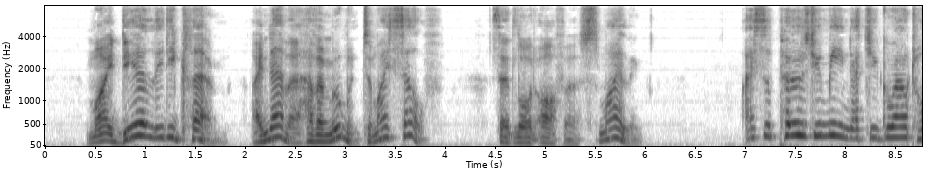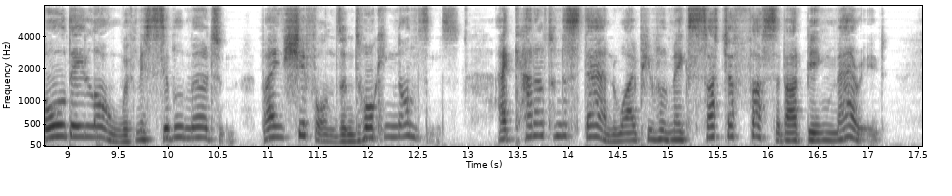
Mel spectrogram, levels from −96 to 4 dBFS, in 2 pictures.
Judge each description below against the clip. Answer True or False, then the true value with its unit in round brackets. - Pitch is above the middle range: True (215 Hz)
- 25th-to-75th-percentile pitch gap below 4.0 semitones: False (5.6 semitones)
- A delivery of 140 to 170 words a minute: True (160 wpm)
